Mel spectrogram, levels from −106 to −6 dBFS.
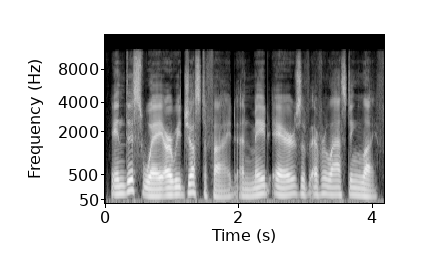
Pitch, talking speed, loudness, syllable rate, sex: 125 Hz, 170 wpm, -18 LUFS, 4.5 syllables/s, male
